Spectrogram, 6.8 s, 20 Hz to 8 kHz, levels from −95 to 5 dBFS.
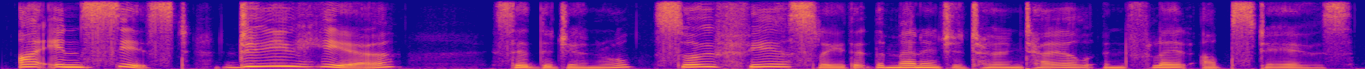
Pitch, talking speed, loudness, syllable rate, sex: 220 Hz, 165 wpm, -18 LUFS, 4.6 syllables/s, female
